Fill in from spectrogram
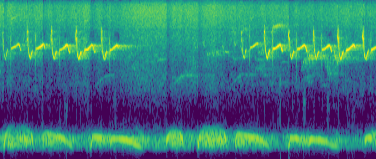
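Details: Common wood pigeon in a garden cooing its five-syllable phrase: deep, soft, hollow notes in a steady rhythmic run, with high, thin chirps from another bird above it.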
